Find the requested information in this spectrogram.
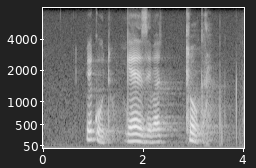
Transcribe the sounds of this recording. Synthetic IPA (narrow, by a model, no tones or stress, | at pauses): ɓeɡ̥ʱod̥ʱu̥ŋʱɛzɛɓat͡ɬʰɔːkʼa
